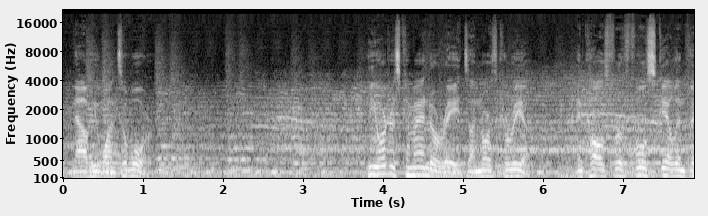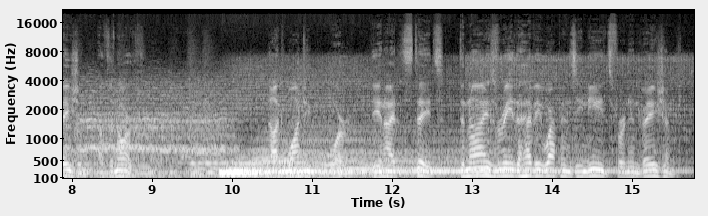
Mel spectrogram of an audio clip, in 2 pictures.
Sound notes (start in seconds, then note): 2.2 people shouting; 9.6 dramatic music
